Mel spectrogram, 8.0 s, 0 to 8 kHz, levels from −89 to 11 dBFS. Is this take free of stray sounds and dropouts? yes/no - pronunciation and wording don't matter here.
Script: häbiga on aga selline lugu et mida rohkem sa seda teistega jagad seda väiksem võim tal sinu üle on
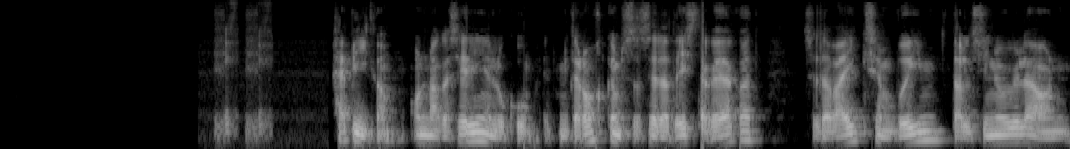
no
